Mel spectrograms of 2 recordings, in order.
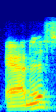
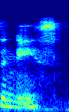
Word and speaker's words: Anise: So it's Anis, I believe, or Anis. It's Anise.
